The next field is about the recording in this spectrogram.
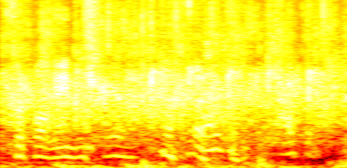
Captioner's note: chuckles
